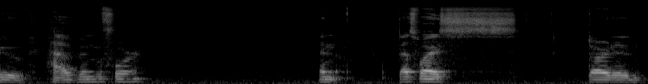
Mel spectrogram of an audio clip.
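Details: Adult woman who has stuttered since about age four, struggling most with blocks; stuttering.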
